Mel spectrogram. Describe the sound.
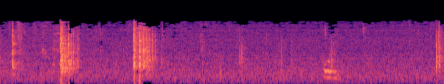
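Dice clatter onto a hard surface in several short bursts for an initial roll, sharp rattling clicks that come and go over quiet background noise, with faint voices in the background.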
